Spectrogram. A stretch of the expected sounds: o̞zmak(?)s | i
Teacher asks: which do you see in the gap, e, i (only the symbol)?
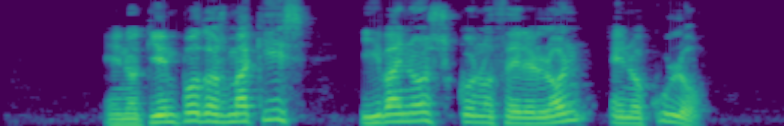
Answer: i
